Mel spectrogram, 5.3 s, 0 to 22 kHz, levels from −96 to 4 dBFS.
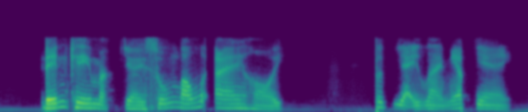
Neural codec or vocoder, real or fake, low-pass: codec, 16 kHz, 1 kbps, X-Codec, HuBERT features, trained on balanced general audio; fake; 5.4 kHz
